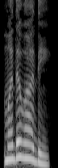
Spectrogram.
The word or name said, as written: ಮೇಧಾವಿತೆ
